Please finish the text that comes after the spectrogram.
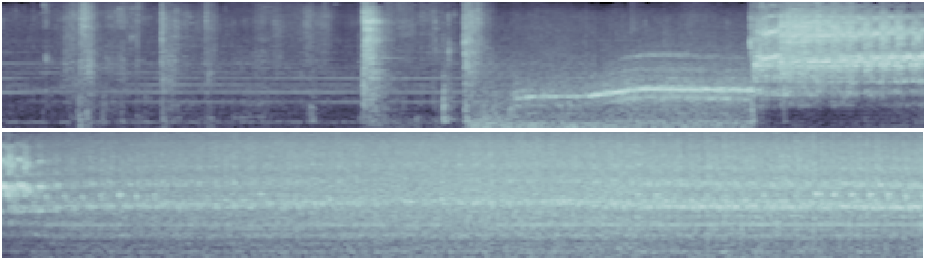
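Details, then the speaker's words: Air handling unit extraction fan starting up: clunks, then a sharp high squeal rising in pitch as it spins up, from a very slack belt with motor and fan pulleys also misaligned; belt to be tensioned. "alors on a entendu le bruit merde ça c'est tendu comme de la merde aussi on va tendre"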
